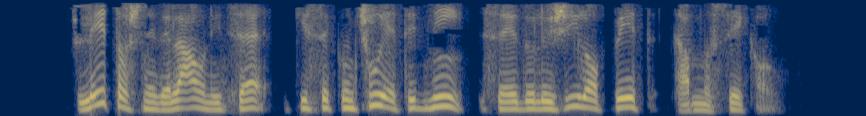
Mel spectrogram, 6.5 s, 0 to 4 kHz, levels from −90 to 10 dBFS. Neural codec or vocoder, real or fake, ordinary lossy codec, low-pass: none; real; MP3, 24 kbps; 3.6 kHz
